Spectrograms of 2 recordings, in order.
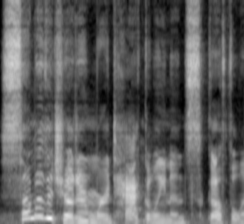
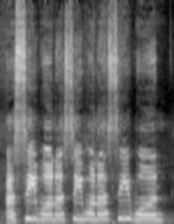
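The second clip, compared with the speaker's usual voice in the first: high, eager cry; excited shout; 10 semitones higher than usual. A narrator's reading. Sheldon shouting through a palm, high excited cry. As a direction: spot the egg again. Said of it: "he shouted".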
